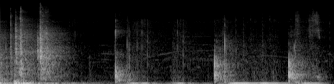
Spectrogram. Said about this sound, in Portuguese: Vamos, todos juntos, arrombaremos essas portas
